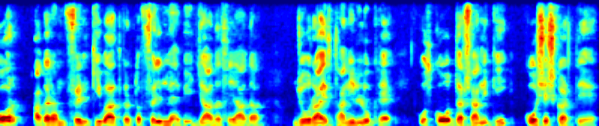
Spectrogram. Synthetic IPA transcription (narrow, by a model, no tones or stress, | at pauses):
ɔːɾɐɡəɾɦɐmfɪlmkibaːt̪kɐɾet̪ofɪlmːẽbʱizjaːd̪asejaːd̪a | d͡ʒoːɾaːd͡ʒəst̪ʰaːnilʊkʰɦɛː | ʊskod̪ɐɾʃaːnekikoːʃɪʃkɐɾt̪eɦɛ̃ː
